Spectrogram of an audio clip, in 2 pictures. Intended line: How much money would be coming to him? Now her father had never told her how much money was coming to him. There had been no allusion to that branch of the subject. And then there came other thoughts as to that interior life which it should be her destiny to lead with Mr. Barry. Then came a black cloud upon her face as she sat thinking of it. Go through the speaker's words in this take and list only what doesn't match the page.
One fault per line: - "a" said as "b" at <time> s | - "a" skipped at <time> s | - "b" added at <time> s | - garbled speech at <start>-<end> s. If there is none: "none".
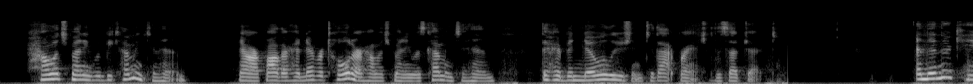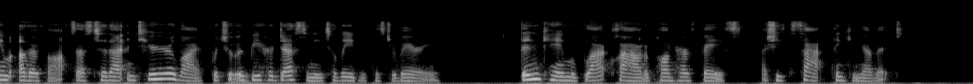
- "should" said as "would" at 12.1 s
